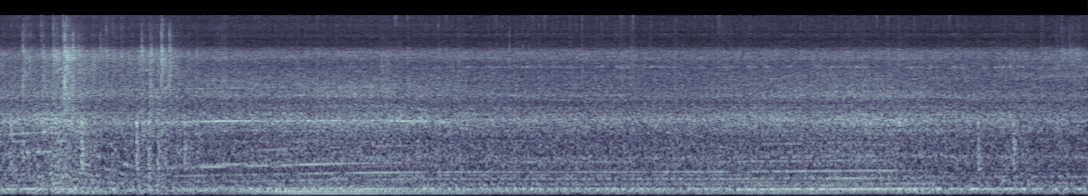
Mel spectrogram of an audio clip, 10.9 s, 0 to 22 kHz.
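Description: Volvo B10BLE city bus heard from inside the passenger cabin while driving: a steady diesel engine drone with a faint whine that slowly rises in pitch, and a few clicks and rattles in the first couple of seconds.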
